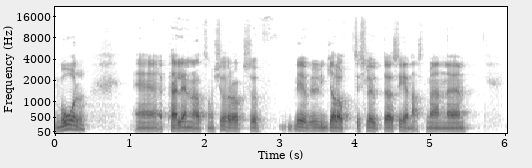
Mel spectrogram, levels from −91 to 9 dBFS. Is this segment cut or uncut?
uncut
